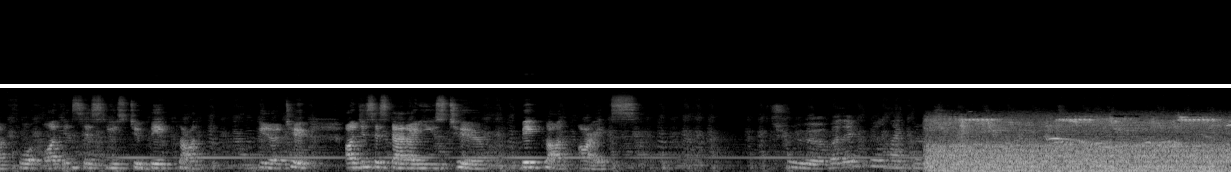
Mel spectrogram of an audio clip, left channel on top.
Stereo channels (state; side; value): silent; left; 57 dB below the other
